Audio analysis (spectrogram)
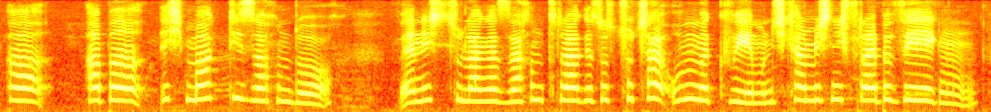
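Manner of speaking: high, pleading little-angel voice; sweet begging to win him over; puppy-eyed pleading. Acted. Little sister pleads with her brother with puppy eyes. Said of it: "mit meinem besten Welpenblick".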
